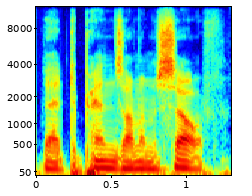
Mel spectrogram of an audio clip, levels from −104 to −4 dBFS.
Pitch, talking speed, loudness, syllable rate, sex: 90 Hz, 185 wpm, -14 LUFS, 4.7 syllables/s, male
